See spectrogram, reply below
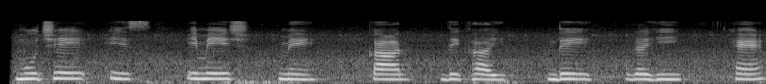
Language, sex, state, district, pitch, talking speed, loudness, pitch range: Hindi, female, Madhya Pradesh, Dhar, 245 Hz, 70 wpm, -15 LUFS, 235-260 Hz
